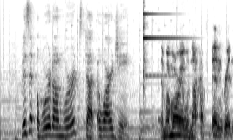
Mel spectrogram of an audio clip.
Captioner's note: bell dinging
